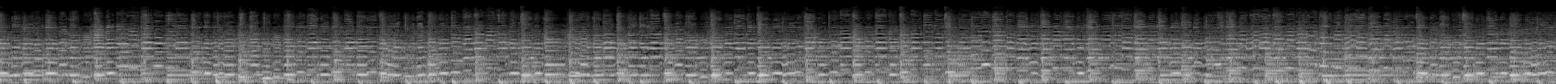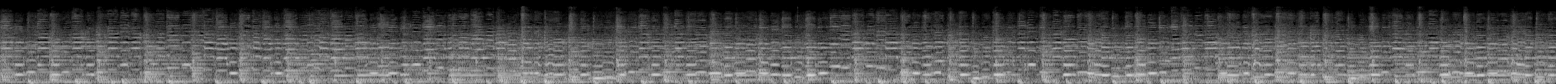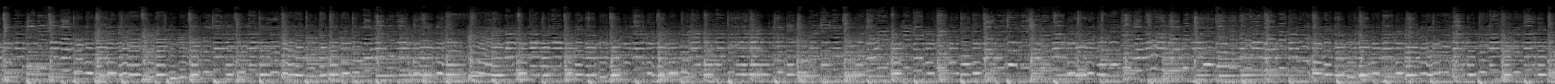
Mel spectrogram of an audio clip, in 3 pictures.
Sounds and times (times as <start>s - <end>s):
Violin, fiddle: 0.0s - 46.6s.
